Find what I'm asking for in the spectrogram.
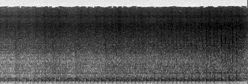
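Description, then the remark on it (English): A sustained, rapid drum roll of fast, even strokes lasting about three seconds, fairly loud, swelling slightly before cutting off. No voices. “Drum roll.”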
